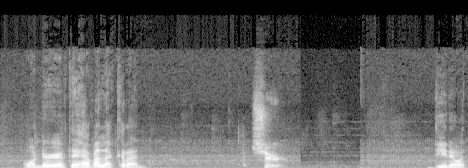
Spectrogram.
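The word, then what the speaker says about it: alacrán: Alacran. La Caran. Alacran. Alacran. You gotta roll that R.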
